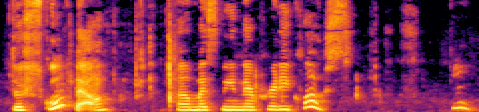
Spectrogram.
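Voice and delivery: lively storybook read-aloud for a class; reading to children. Acted. Teacher reading a picture book aloud to her class, lively. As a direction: paint the story for the kids.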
